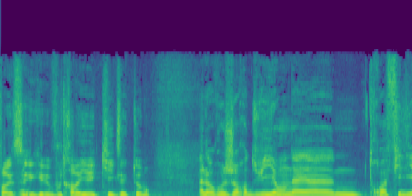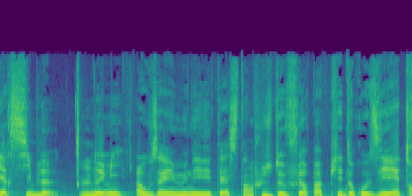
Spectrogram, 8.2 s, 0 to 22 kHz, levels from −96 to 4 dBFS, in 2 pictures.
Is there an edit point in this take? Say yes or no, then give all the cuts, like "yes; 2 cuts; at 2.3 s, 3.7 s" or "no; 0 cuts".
yes; 2 cuts; at 4.8 s, 6.6 s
